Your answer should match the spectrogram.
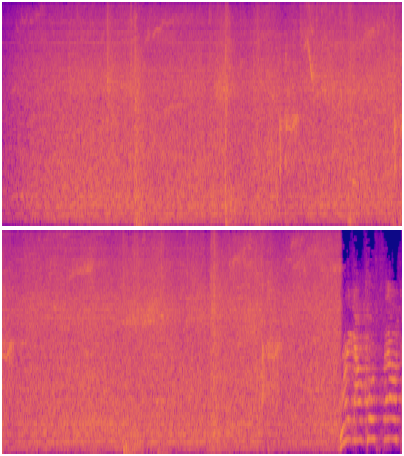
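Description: Electric RC off-road race cars running around an indoor track: a steady mix of motor whine and tyre noise over a low hum, with several short knocks along the way. The sound cuts off suddenly near the end.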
